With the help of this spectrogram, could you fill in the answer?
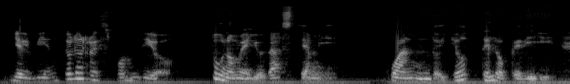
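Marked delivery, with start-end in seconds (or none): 2.1-5.6 cold wind voice. Acted. Wind refusing the chick, low cold voice.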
